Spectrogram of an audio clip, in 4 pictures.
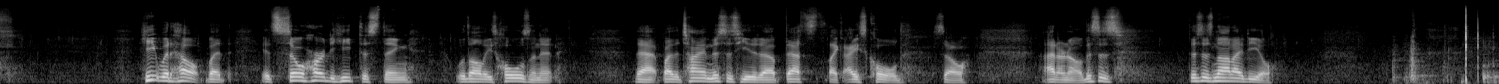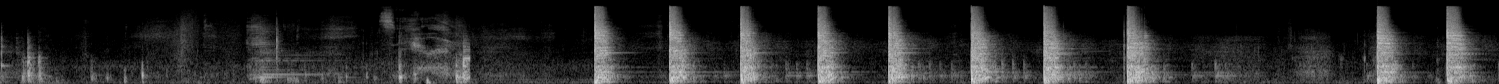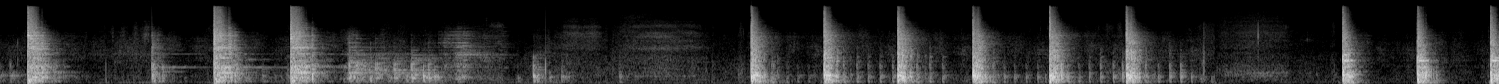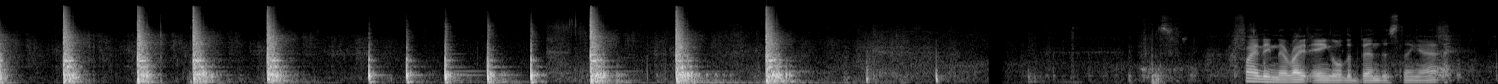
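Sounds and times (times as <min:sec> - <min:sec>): hammer striking steel plate: 0:17.5 - 0:18.6, 0:20.9 - 0:26.8, 0:28.7 - 0:30.8, 0:31.5 - 0:34.4, 0:37.5 - 0:42.0, 0:43.4 - 0:48.0, 0:48.7 - 0:53.1.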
